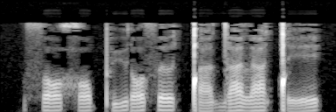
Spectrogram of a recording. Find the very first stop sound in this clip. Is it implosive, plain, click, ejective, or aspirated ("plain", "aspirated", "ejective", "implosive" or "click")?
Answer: ejective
